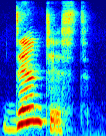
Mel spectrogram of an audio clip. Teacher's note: So here stress on the penult because we have a short vowel in the last syllable, so we have applied rule 2a, short vowel.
